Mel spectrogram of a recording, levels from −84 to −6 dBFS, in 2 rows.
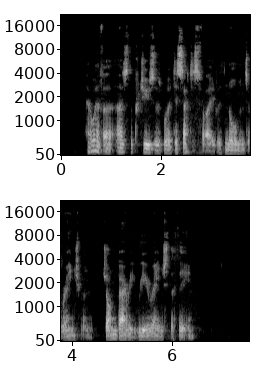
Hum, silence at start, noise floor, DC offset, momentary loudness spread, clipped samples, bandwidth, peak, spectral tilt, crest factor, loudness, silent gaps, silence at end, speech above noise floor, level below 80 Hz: none; 0.5 s; -84 dBFS; under 0.1%; 12 LU; under 0.1%; 16.5 kHz; -10 dBFS; -3.5 dB/octave; 22 dB; -29 LUFS; none; 1.1 s; 54 dB; -72 dBFS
